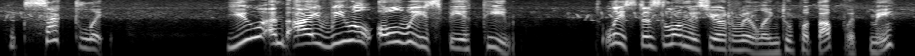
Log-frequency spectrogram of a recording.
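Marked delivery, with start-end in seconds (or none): 1.7-3.9 eager affirmation. Acted. Talira affirms their bond.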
